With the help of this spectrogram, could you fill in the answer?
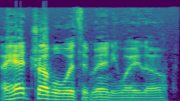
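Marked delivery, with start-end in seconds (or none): none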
